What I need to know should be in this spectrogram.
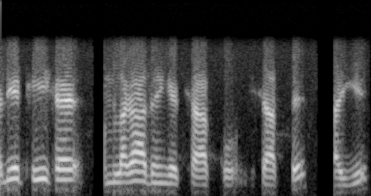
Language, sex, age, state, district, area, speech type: Hindi, male, 30-45, Uttar Pradesh, Bhadohi, rural, conversation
